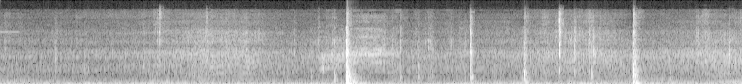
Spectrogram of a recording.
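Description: Car engine idling with a low steady hum while the car stands still, broken by a few sharp knocks: the loudest about three and a half seconds in, another just past six seconds, with fainter clicks between.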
